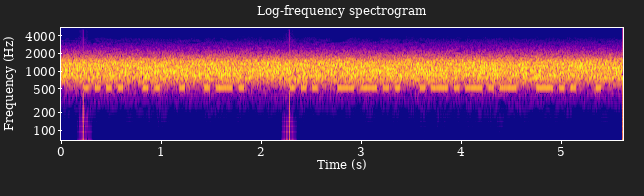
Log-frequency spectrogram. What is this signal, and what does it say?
Morse code, heard as a keyed tone, about 21 wpm, 530 Hz. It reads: HIER SZ.DE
